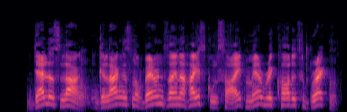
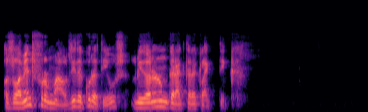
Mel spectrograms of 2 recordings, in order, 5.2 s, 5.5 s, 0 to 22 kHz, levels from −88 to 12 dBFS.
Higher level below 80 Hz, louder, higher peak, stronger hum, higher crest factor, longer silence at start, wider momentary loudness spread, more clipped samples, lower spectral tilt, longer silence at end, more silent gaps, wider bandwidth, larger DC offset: second, -86 dBFS vs -64 dBFS; second, -25 LUFS vs -21 LUFS; about the same, -6 dBFS vs -4 dBFS; neither; about the same, 20 dB vs 20 dB; first, 0.5 s vs 0.05 s; second, 9 LU vs 14 LU; neither; about the same, -3 dB/octave vs -3 dB/octave; second, 0.2 s vs 1.9 s; neither; first, 11.5 kHz vs 7.6 kHz; neither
